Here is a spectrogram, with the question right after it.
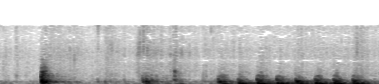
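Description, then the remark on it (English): A couple of heavy, separate thuds, then a quick run of about eight knocks on a wooden door at the end of a dark passageway, fairly loud, with no voices. “Just go up to the door, and I'll knock.”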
